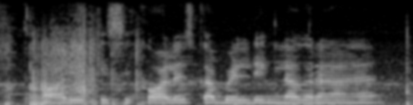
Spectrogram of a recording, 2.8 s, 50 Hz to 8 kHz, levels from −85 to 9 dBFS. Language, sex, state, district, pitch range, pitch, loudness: Hindi, female, Chhattisgarh, Raipur, 225-235 Hz, 230 Hz, -17 LUFS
